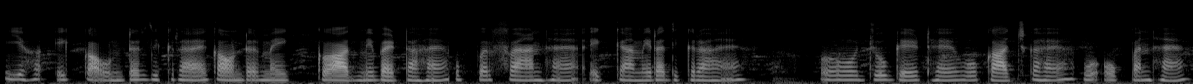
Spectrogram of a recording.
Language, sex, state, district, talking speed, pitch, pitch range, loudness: Hindi, female, Maharashtra, Nagpur, 155 wpm, 200 Hz, 190-210 Hz, -34 LUFS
